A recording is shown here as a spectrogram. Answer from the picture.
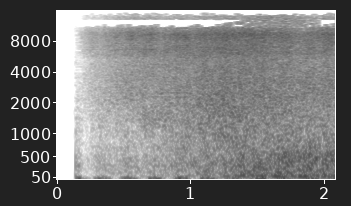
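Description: Whoosh sound effect of a news channel's intro sting: a rushing noise with a low rumble that begins just after the start and swells steadily louder over about a second and a half.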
